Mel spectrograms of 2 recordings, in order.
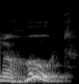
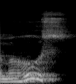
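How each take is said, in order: First: The word ends with a t sound. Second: The word ends with an s sound.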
